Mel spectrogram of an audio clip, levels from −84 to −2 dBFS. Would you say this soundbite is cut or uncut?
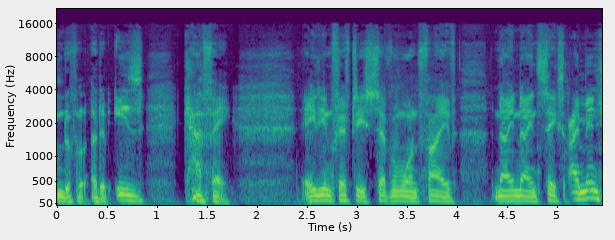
uncut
